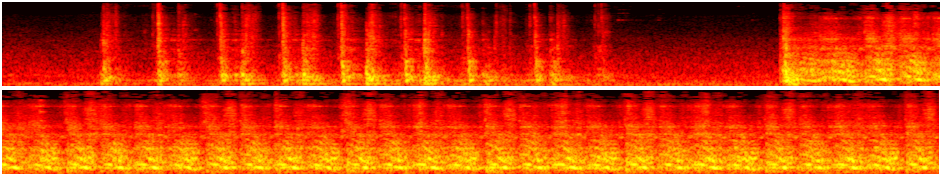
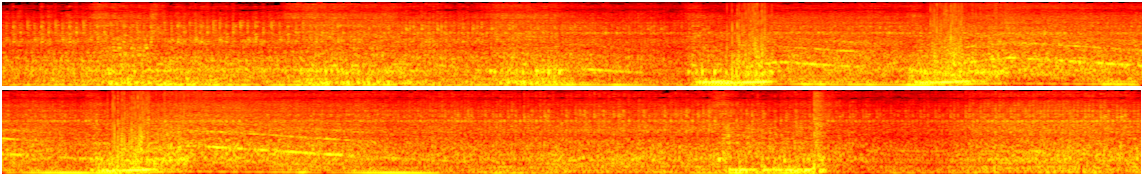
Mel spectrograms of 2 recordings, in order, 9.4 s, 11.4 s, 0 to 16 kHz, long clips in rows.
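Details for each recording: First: Pinzgauer air-cooled four-cylinder with dual carburetors, choke on, 24 V: three seconds uneven cranking then busy lumpy idle; over-rich running, front carburetor float cracked and sinking, replaced afterwards. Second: Pinzgauer air-cooled four-cylinder after twin-carb synchronization; it blips and settles back evenly with no stumbles or popping, no more black soot, normal idle.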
